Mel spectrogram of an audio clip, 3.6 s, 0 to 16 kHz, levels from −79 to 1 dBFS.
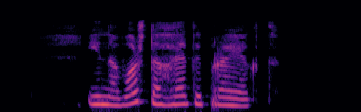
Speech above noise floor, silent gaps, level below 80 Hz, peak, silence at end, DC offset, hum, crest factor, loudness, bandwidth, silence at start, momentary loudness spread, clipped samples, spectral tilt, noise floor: over 55 dB; none; -80 dBFS; -20 dBFS; 0.85 s; under 0.1%; none; 16 dB; -35 LUFS; 8.2 kHz; 0.6 s; 21 LU; under 0.1%; -2.5 dB/octave; under -90 dBFS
